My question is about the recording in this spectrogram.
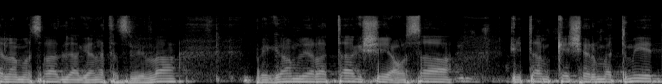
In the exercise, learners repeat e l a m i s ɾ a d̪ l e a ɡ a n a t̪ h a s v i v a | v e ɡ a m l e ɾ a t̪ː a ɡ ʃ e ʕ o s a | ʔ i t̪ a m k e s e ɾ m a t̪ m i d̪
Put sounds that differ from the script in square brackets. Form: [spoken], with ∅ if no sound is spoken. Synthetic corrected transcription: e l a m [a] s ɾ a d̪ l e a ɡ a n a t̪ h a s v i v a | v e ɡ a m l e ɾ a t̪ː a ɡ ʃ e ʕ o s a | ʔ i t̪ a m k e [ʃ] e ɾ m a t̪ m i d̪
